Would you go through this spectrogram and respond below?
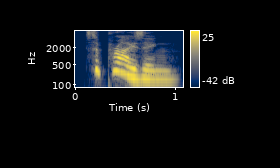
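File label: "surprising", British English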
